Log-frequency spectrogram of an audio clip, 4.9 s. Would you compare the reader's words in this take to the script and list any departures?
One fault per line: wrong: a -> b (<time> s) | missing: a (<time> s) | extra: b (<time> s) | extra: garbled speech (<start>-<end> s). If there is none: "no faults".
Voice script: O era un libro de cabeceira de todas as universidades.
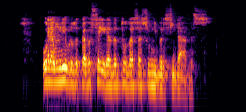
no faults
